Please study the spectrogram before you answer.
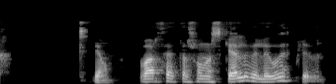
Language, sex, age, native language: Icelandic, male, 40-49, Icelandic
